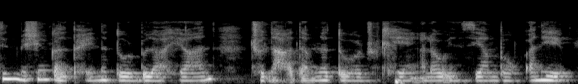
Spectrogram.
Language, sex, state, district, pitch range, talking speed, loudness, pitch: Mizo, female, Mizoram, Aizawl, 175-195 Hz, 195 wpm, -17 LUFS, 180 Hz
